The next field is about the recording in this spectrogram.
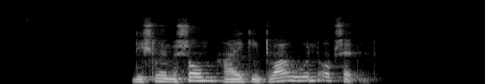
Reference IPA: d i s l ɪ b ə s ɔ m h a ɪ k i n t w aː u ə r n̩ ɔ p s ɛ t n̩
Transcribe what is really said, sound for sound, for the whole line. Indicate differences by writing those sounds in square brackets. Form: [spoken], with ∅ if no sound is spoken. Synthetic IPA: d i s l ɪ [m] ə s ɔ m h a ɪ k i n t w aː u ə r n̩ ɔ p s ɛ t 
